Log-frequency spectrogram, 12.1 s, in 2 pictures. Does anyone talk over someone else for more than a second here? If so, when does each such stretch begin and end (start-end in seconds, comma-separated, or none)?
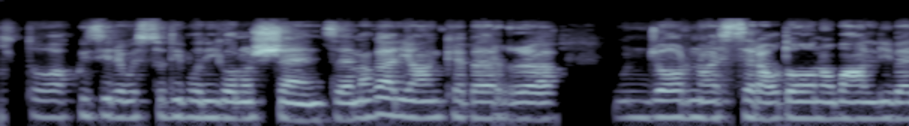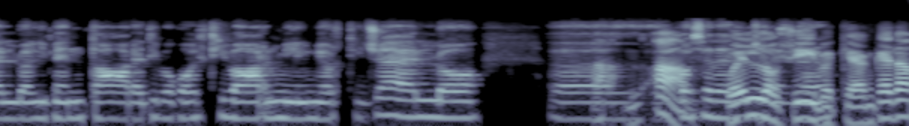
10.0-11.6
